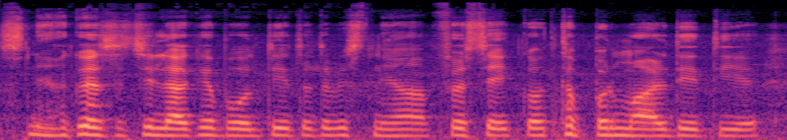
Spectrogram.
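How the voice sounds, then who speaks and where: A woman's voice: medium pitch, little pitch movement, brisk, darkish tone. A woman narrating a romantic story in a plain, repetitive, casual way.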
